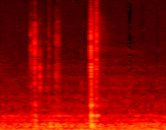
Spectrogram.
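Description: Computer keyboard keystrokes: a few light clicks about half a second in, then one louder keypress just past the middle.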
